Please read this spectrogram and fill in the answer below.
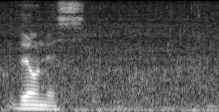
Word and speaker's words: Vilnius: Vilnius.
